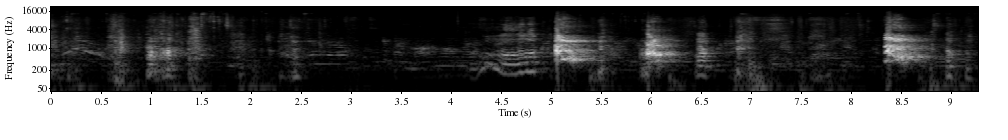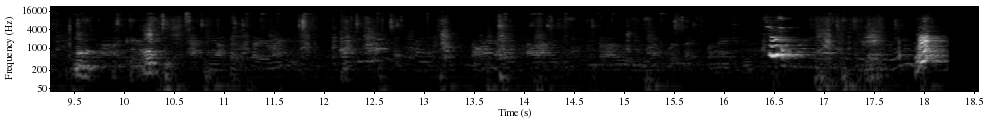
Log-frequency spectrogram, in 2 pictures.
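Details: Female Great Dane puppy, four months old, waging play war on her hair brush: loud single barks at scattered intervals, with low growly vocal sounds and human voices between them.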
